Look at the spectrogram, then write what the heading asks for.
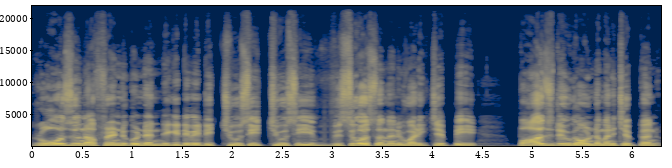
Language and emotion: Telugu, angry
